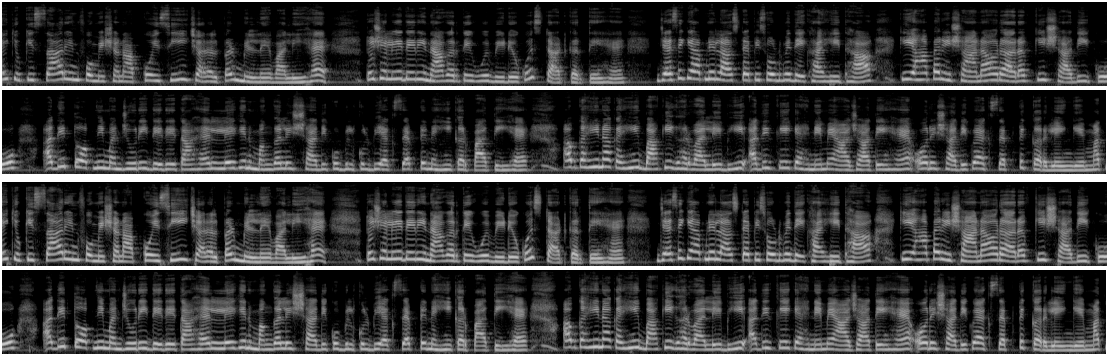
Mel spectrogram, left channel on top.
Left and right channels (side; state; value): both; normal; correlation 0.72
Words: क्योंकि सारी इन्फॉर्मेशन आपको इसी चैनल पर मिलने वाली है। तो चलिए देरी ना करते हुए वीडियो को स्टार्ट करते हैं। जैसे कि आपने लास्ट एपिसोड में देखा ही था कि यहाँ पर ईशाना और आरव की शादी को आदित्य तो अपनी मंजूरी दे देता है, लेकिन मंगल इस शादी को बिल्कुल भी एक्सेप्ट नहीं कर पाती है। अब कहीं ना कहीं बाकी घर वाले भी आदित्य के कहने में आ जाते हैं और इस शादी को एक्सेप्ट कर लेंगे।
